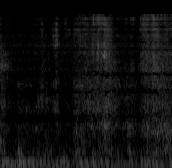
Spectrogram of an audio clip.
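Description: Near silence: room tone, with a faint rustle of a paper towel being folded in the hands.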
